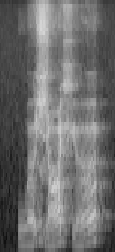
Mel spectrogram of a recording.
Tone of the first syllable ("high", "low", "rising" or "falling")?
rising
